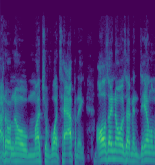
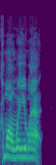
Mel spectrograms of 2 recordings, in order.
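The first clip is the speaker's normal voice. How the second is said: mock loud, pitched-up yelling; 6 semitones higher than usual. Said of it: "And I'm yelling out to the woods".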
